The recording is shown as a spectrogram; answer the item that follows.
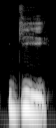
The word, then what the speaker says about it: gii: e g so therefore g i i is pronounced like the english word geek without that k sound so ghee so that's how we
